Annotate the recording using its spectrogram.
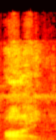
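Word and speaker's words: -yne: So they always will end with yne, which is pronounced ine.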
